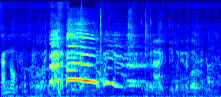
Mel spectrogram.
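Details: A chicken gives a short, sharp crow, a steady clear tone lasting about a second, preceded and followed by rough clucking and some background noise.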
